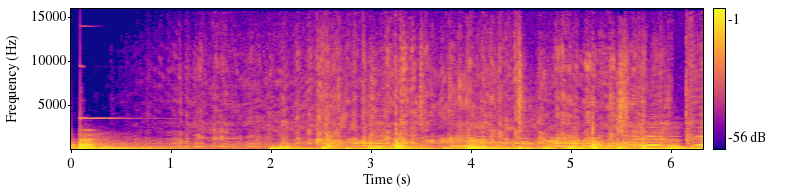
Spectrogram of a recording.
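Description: A housefly buzzing, its drone wavering in pitch; it gets louder about two seconds in.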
